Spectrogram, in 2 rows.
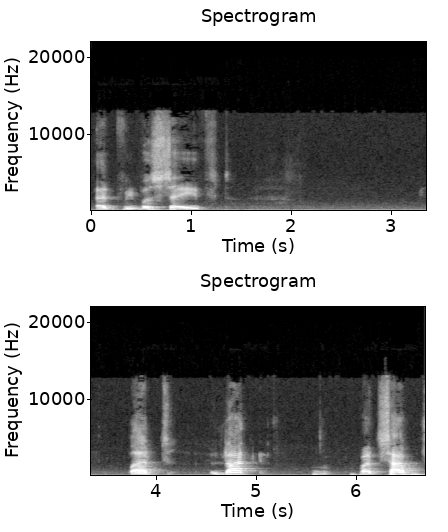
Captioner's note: pauses for 3 seconds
